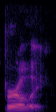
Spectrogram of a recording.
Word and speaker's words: Burleigh: at it's burley it's pronounced burly i say someone whose last name is always mispronounced i feel it it's it's it it's burly burley um yeah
